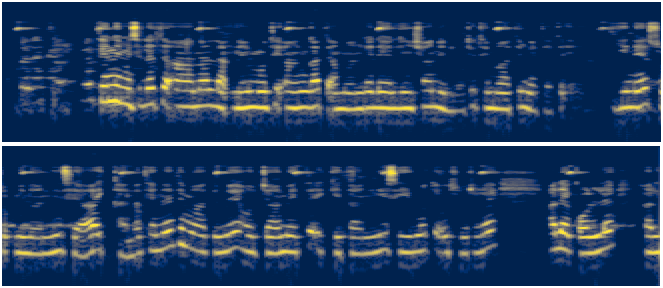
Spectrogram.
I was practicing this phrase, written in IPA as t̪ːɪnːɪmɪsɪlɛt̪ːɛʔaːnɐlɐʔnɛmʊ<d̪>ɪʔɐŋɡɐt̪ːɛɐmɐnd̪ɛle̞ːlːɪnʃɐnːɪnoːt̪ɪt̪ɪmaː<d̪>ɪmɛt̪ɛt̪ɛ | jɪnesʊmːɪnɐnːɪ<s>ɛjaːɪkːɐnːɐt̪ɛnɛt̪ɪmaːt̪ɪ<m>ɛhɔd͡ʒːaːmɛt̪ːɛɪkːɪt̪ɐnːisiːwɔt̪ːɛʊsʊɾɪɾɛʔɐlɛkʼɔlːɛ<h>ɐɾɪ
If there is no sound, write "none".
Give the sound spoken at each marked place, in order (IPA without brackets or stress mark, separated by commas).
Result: t̪, t̪, s, m, h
